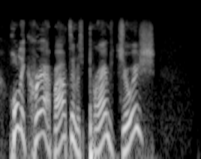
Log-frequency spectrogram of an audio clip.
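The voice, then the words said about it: Imitates a cartoon character's voice. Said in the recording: “not a bad Peter impression”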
